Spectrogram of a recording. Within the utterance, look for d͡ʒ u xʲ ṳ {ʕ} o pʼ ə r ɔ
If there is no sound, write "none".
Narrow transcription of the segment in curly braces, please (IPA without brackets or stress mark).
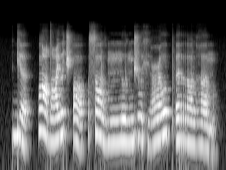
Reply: ʕ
